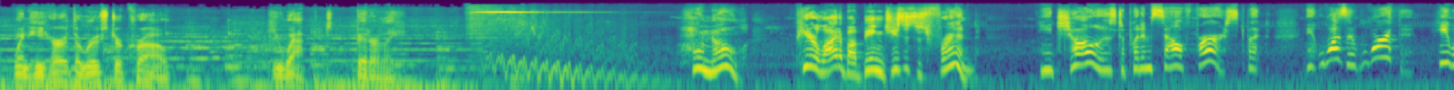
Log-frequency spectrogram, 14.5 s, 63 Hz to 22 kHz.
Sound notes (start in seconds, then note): 4.9 light airy music; 4.9 light buzzing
